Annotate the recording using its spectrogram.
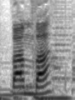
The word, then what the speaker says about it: Wamba: Wamba. – Exacto, en Valladolid, sí señor. Yo no lo sabía. De hecho se dice Bamba, pero se escribe Wamba, en honor a, es por el Rey Godó.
